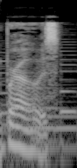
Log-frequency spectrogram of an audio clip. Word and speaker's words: Bros: Echoes of Woody Allen Bros 15 115 minutes is pronounced to rhyme with flows not floss and has nothing to do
